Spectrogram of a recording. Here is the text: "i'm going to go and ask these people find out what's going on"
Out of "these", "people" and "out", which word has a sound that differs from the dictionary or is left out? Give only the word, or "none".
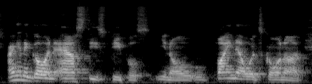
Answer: people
